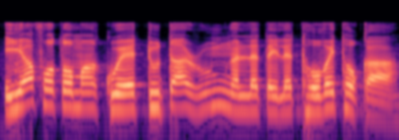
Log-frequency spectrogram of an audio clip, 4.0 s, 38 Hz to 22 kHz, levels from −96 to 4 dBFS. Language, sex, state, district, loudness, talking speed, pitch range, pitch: Wancho, male, Arunachal Pradesh, Longding, -14 LUFS, 195 wpm, 145-170 Hz, 165 Hz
